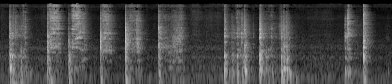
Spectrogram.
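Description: Dishes and a bowl clatter repeatedly while cooking, in an irregular series of sharp knocks and clinks, with brief pauses between bursts and no talking.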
